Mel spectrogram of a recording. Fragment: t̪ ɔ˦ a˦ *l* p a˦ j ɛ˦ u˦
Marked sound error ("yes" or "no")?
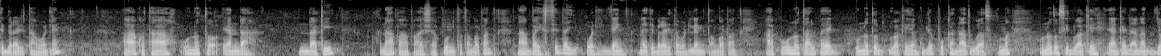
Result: no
